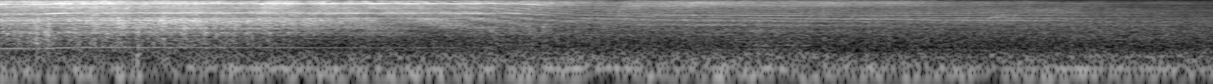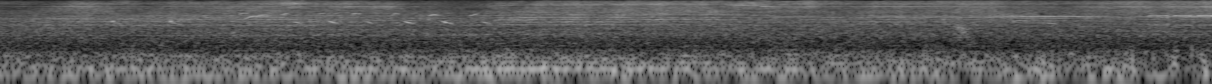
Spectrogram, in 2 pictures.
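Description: Electric ducted fans of a remote-control flying car model at full power, a high steady whine that drops and fades about three seconds in as the model takes off and flies away.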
